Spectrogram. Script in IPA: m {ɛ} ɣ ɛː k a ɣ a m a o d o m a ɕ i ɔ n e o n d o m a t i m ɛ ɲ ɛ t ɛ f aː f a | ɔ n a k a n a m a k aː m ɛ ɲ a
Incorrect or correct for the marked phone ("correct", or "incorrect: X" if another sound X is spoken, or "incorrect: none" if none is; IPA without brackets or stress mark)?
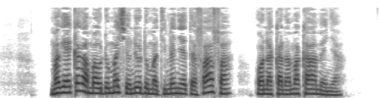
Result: incorrect: a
